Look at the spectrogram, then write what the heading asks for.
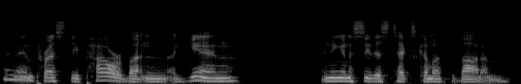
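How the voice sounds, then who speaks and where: A man's voice: fairly high pitch, moderate pace, gravelly, warm tone, dry recording. Man giving a dry, muffled tech tutorial. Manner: plain, instructional, matter-of-fact. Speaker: tutorial presenter. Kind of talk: step-by-step spoken tech tutorial.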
